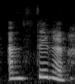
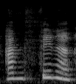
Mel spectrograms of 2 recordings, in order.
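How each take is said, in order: Both takes have the same delivery.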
